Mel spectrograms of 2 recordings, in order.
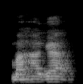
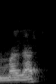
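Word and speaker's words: Magadh: cũng như Đại học Mahaga. Magat, Magat. Dạ. Magat, đọc là Magat.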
